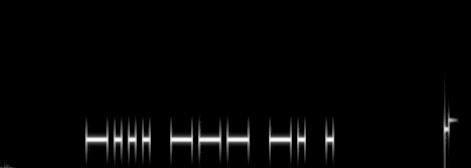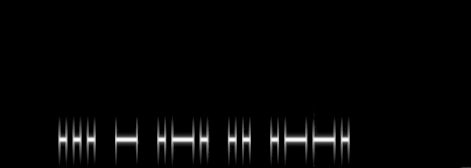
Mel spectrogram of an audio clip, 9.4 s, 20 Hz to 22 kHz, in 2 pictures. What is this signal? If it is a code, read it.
Morse code, heard as a keyed tone, about 17 wpm, 700 Hz. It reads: BONE STRIP
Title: Sentences from Top 1600 Words - New Word Drill Alt - 17wpm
